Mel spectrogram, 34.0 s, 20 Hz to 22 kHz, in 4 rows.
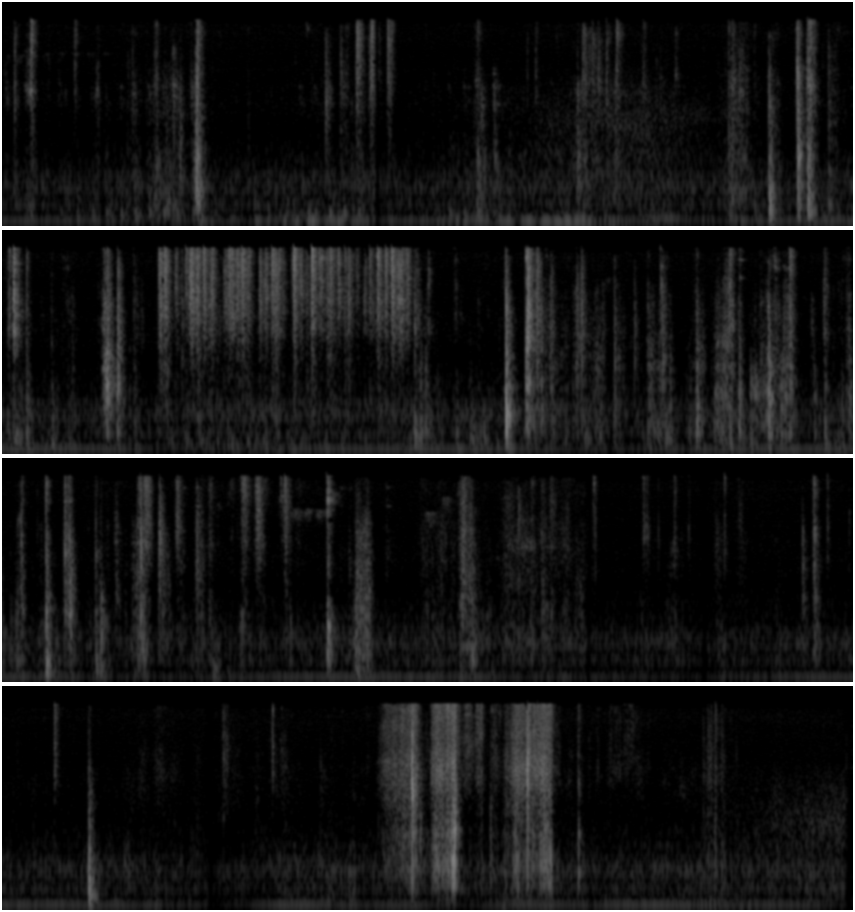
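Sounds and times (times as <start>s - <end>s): small parts and tools clicking: 22.9s - 26.2s.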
